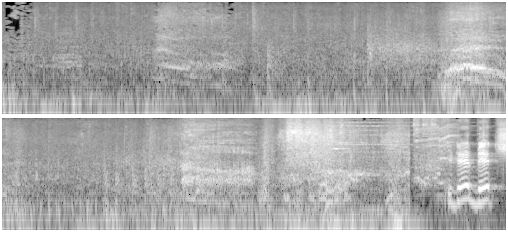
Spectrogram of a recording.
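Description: Weapons clash and hit in a fast fight.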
